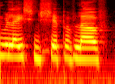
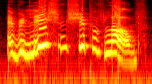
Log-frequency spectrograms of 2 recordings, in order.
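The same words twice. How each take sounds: First: Said in the usual way. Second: High, loud put-on voice; hammed-up mocking voice. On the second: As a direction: declaim it with mock grandeur. Hams up own odd phrase.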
